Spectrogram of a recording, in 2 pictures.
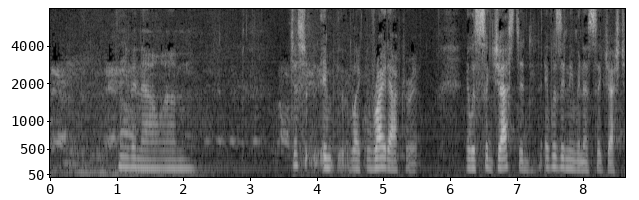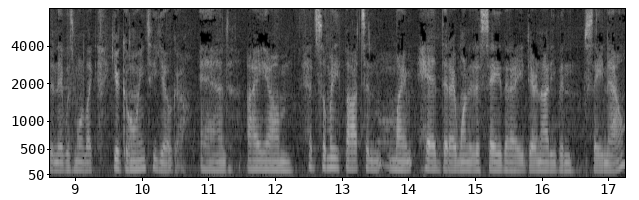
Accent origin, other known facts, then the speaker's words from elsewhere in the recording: California, United States; also born or lived in Mexico; My family were migrant workers, and I grew up in Mexico and California. We just traveled the entire state of California, even actually up in Washington, following the crops.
